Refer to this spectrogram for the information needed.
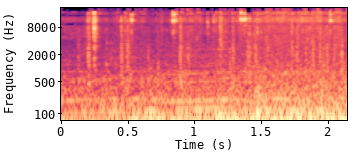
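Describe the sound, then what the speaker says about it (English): Heavy road traffic with trucks rumbling past, a loud, steady low engine drone that fills the whole stretch with no talking. "There's a bunch of trucks in the way."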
